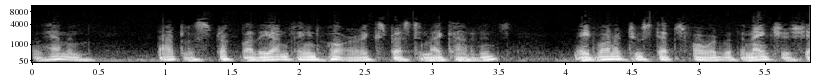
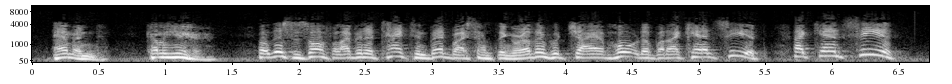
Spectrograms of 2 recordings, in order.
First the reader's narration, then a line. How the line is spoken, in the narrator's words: I shouted to him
